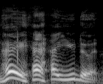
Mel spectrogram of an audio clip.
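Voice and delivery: P=A; cheery greeting. Pretend. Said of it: "and then going".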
